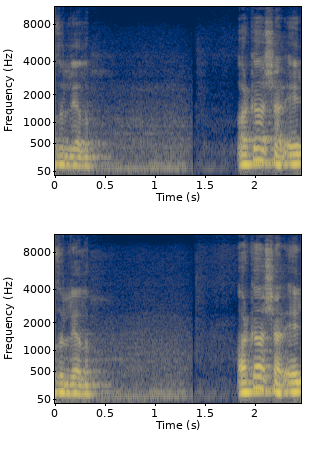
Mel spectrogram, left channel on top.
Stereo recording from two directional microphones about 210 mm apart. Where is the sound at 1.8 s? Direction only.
20° right (ahead or behind).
